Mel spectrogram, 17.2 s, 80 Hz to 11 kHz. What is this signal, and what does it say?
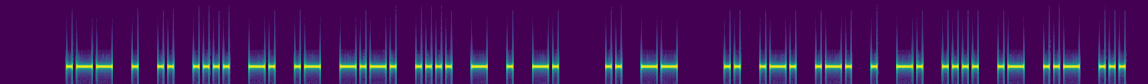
Morse code, heard as a keyed tone, about 16 wpm, 680 Hz. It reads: WEIHNACHTEN IM IRRENHAUS
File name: Morsekurs / Witze / Witz 09. November 2021, 70 F80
